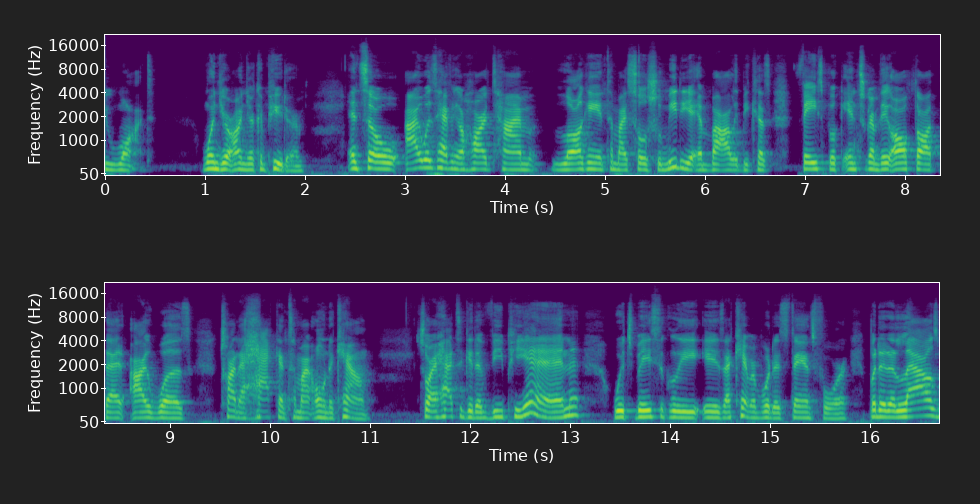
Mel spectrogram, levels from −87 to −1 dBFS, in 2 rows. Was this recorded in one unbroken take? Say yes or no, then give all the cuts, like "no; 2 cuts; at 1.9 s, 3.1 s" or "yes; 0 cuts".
yes; 0 cuts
